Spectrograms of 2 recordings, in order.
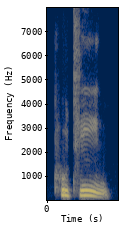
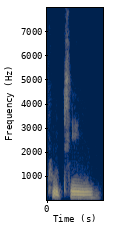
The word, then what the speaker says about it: poutine: Brown gravy on top of French fries pronounced poutine." It is pronounced poutine.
